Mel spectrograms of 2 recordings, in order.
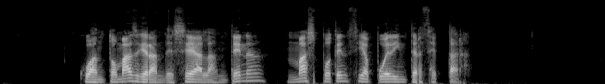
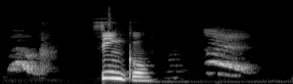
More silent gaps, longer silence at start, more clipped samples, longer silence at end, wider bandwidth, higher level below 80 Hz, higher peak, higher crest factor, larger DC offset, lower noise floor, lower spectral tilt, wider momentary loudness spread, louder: neither; first, 0.85 s vs 0.1 s; neither; first, 1.4 s vs 0.45 s; first, 16 kHz vs 8.8 kHz; first, -54 dBFS vs -64 dBFS; about the same, 0 dBFS vs -2 dBFS; first, 22 dB vs 16 dB; neither; first, -77 dBFS vs -48 dBFS; about the same, -5 dB/octave vs -5 dB/octave; second, 9 LU vs 18 LU; second, -21 LUFS vs -16 LUFS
